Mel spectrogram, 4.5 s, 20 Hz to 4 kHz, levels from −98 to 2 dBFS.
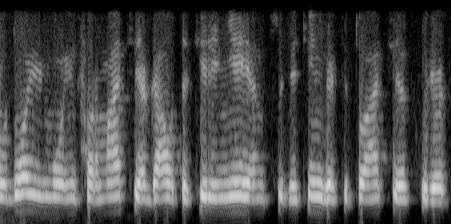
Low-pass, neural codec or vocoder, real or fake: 3.6 kHz; none; real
